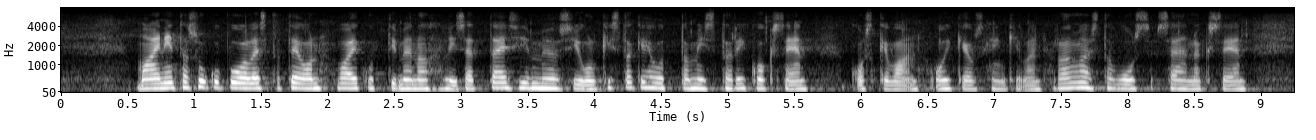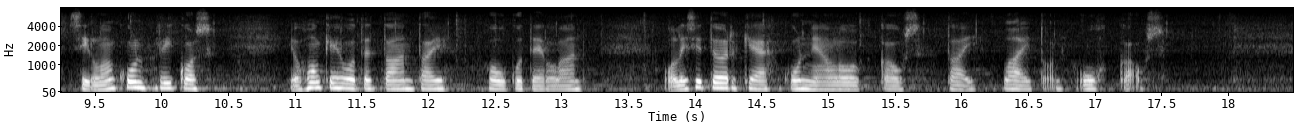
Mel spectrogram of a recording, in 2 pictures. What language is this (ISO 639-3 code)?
fin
